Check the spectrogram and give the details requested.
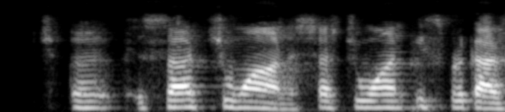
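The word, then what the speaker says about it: Schwann: जाता है सुान या स्वान मतलब लगभग वही है स्वान में तो यहां पर क्या होता है ना इनको बोला जाता है सचवान सचवान इस प्रकार से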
